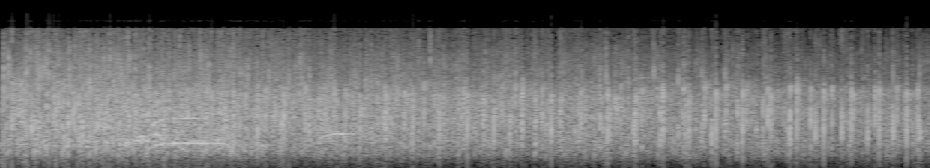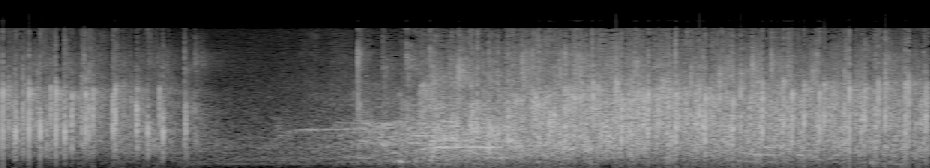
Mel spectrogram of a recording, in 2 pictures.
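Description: Audience applauding, with a few voices calling out over the clapping. The applause dies down about eleven seconds in, then swells again and keeps going.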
